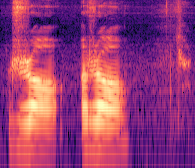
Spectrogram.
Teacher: যে ব্যঞ্জন ধ্বনি উচ্চারণে জীভের নিচের অংশ দাঁতের মূলে আঘাত বা তারা করে তাকে তারণজাত ব্যঞ্জন ধ্বনি বলে যেমন র র নাসিক্য ব্যঞ্জন ধ্বনি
